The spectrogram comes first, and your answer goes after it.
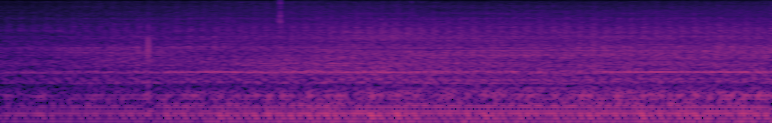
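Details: Cold Hyundai idling in winter, needing gas sprayed while cranking; fuel pressure regulator vacuum hose checked with no fuel found: steady drone with faint uneven pulse about four beats a second; rough idle, cause not found.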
